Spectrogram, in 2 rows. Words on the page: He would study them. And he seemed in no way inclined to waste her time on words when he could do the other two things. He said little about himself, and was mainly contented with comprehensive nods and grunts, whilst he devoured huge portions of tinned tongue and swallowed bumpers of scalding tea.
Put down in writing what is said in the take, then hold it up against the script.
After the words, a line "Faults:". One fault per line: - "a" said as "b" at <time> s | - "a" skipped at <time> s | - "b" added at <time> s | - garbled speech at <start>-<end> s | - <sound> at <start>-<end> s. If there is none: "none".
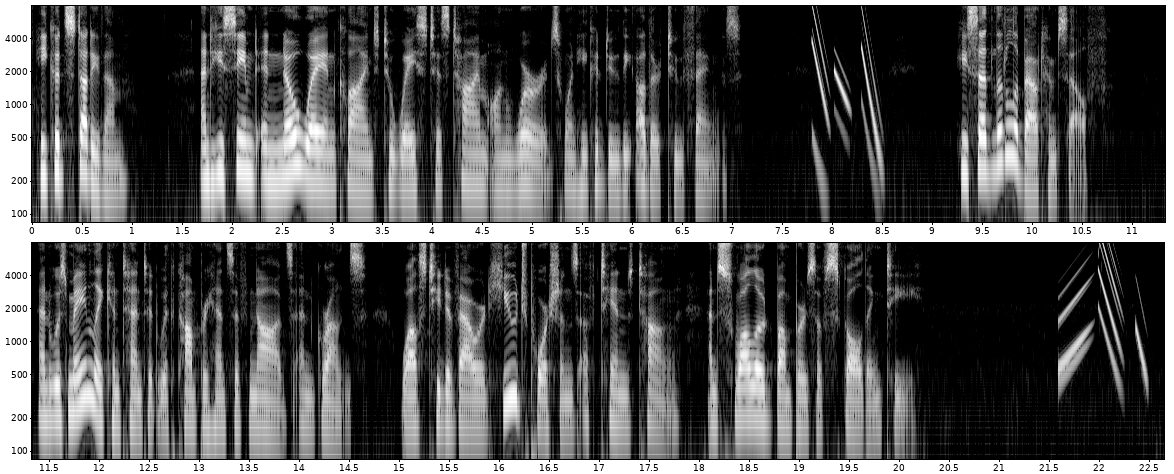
He could study them. And he seemed in no way inclined to waste his time on words when he could do the other two things. He said little about himself, and was mainly contented with comprehensive nods and grunts, whilst he devoured huge portions of tinned tongue and swallowed bumpers of scalding tea.
Faults:
- "would" said as "could" at 0.1 s
- "her" said as "his" at 4.0 s
- chirp at 7.8-8.5 s
- chirp at 21.6-22.5 s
